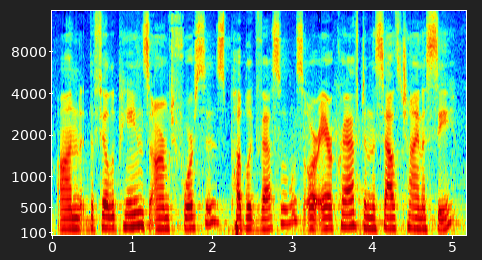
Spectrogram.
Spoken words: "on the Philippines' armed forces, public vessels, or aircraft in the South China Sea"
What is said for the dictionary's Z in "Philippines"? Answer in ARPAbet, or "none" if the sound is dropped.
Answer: Z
